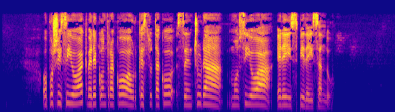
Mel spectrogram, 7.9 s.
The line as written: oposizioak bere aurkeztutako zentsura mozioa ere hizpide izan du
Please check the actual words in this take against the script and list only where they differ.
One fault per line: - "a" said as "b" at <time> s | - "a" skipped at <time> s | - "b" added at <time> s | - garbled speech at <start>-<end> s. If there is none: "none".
- "kontrako" added at 2.0 s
